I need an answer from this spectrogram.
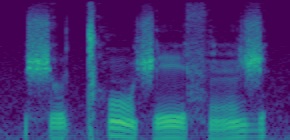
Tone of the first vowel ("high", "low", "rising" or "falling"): rising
